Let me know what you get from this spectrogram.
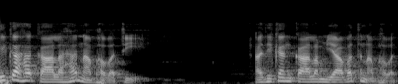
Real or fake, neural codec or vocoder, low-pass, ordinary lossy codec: real; none; 7.2 kHz; none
